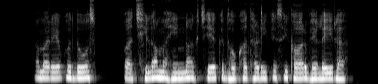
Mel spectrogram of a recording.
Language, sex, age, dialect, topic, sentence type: Magahi, male, 18-24, Western, banking, statement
